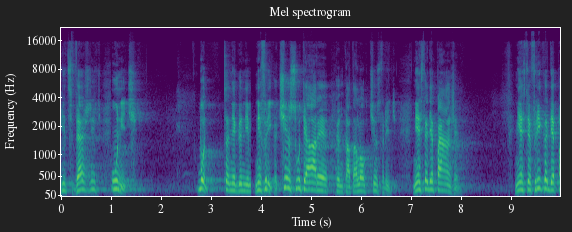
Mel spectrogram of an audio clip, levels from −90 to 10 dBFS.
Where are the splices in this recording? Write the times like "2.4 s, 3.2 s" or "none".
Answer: 1.0 s, 3.3 s, 3.8 s, 5.5 s, 6.4 s, 7.3 s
